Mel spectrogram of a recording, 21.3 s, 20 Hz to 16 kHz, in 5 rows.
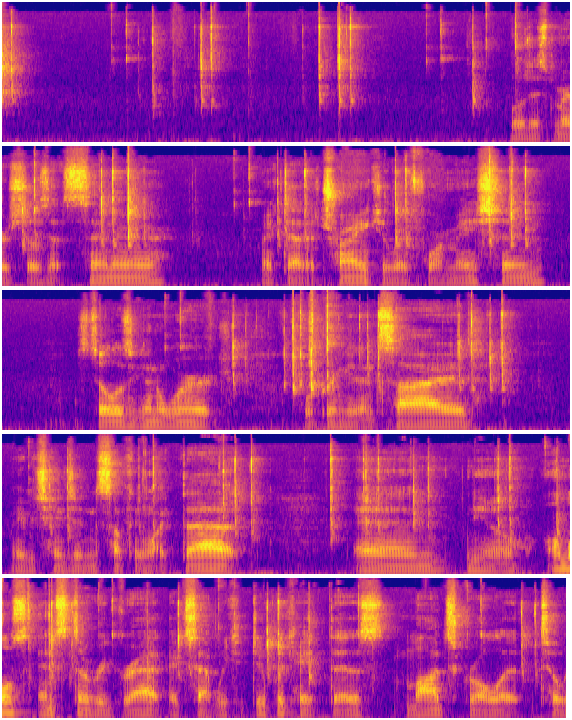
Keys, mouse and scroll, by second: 0.8 click, 1.5 m, 2.2 scroll up 2, 2.4 n, 3.2 click, 3.6 shift+middle click, 4.4 1, 4.7 click, 5.0 g, 6.0 click, 6.4 alt+a, 9.8 click, 10.2 r, 10.6 KP_9, 10.8 KP_Enter, 11.2 shift+r, 13.0 click, 13.1 —, 13.5-13.9 scroll down 3, 13.9 h, 15.2-15.8 typing, 17.1 shift+middle click, 17.4 a, 17.8 click, 18.4 shift+d, 18.7 right click, 19.0 q, 19.6 shift+click, 20.9 s.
